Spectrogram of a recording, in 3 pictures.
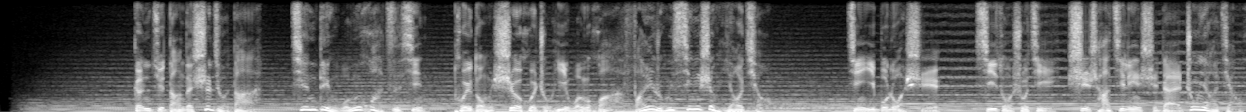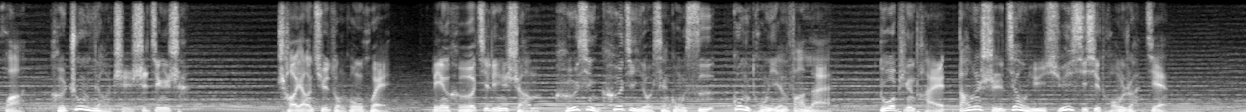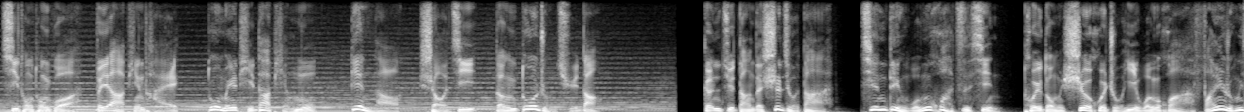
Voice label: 专题浑厚; 吉林朝阳工会

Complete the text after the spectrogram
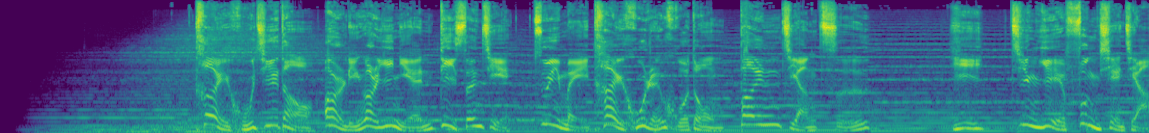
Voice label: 大气激情颁奖样音

